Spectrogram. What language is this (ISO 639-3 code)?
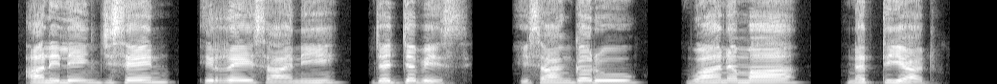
orm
